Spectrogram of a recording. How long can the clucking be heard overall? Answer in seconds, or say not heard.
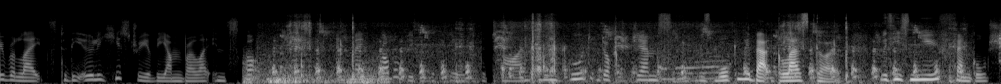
7 s.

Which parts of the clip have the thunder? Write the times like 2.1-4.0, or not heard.
2.4-3.9.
